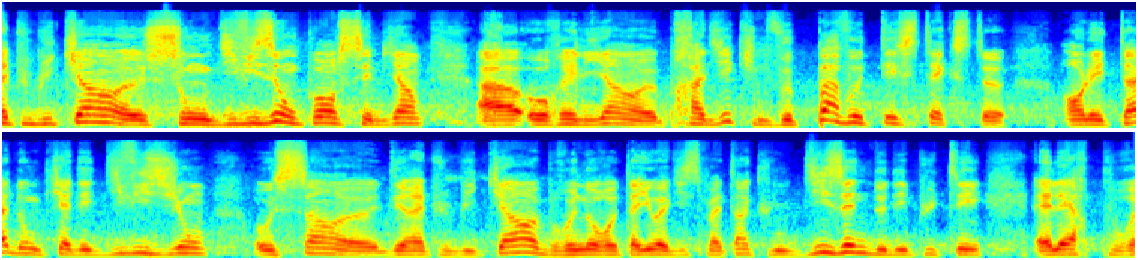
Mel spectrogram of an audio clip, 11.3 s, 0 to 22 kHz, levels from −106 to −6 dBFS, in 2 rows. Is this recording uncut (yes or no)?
yes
